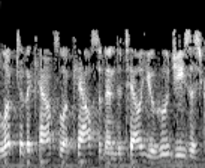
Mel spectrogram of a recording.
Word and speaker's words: Chalcedon: And then 451, the Council of Chalcedon. Remember, that's pronounced with a hard CH, like Christ. You know, a K sound, Chalcedon, not Chalcedon.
